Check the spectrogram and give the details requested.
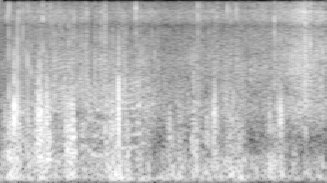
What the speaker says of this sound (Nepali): सबै एकैचोटि आउँछ फेरि हावा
